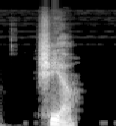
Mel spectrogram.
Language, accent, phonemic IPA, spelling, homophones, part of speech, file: English, Australia, /ʃɪə̯/, sheer, Scheer / shear, adjective / adverb / noun / verb, En-au-sheer.ogg
- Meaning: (adjective) 1. Very thin or transparent 2. Pure in composition; unmixed; unadulterated 3. Downright; complete; pure 4. Used to emphasize the amount or degree of something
